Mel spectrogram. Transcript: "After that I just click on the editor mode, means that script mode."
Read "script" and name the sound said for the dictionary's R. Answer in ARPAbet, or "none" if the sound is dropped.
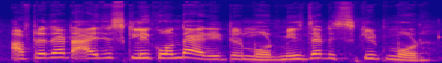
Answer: none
